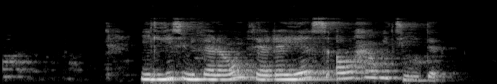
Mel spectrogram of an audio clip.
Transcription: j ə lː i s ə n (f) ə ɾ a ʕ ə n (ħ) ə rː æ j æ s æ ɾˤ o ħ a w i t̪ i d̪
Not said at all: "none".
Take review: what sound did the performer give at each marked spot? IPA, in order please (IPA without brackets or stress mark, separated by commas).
f, θ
